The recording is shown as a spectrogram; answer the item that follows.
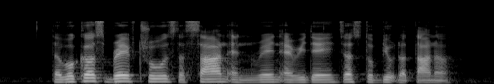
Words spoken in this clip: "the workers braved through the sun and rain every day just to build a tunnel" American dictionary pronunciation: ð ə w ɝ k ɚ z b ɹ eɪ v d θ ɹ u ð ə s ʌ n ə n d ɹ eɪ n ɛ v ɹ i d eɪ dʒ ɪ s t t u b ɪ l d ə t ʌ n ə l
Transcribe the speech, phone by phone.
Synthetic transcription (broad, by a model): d ə w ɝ k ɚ s b ɹ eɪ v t ɹ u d ə s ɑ n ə n ɹ eɪ n ɛ v ɹ i d eɪ dʒ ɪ s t t u b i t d ə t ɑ n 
